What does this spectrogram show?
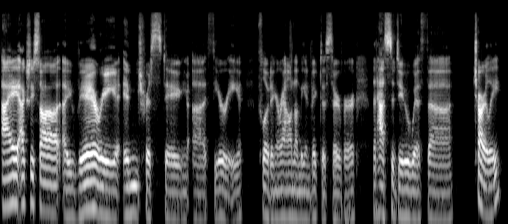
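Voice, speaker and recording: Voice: low voice, fairly even intonation, unhurried, fairly bright tone. A podcast co-host in a casual fan discussion, talking conversationally with the odd chuckle.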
